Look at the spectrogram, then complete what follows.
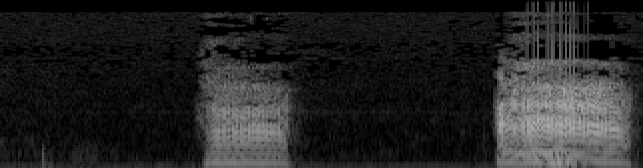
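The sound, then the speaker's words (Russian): A person crouching in front of a dog imitates a dog with two rough, growling bark sounds, each lasting about half a second to a second, separated by a pause; loud, with no other talk. “Хорошая собака, хорошая. Гав! Очень хорошая. Гав! Улыбаюсь. Гав, гав!”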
